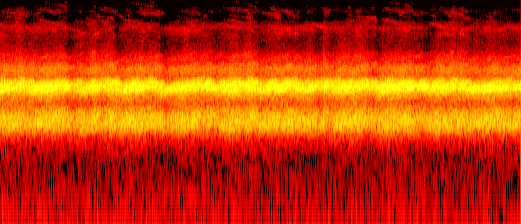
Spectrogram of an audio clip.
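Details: Frog chorus of many voices, a steady high churring trill on two stacked pitches, evenly loud throughout with no other sounds standing out.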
